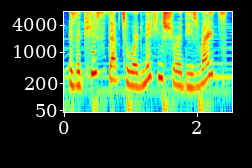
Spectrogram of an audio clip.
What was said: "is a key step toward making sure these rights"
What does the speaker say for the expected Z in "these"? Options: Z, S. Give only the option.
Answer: Z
